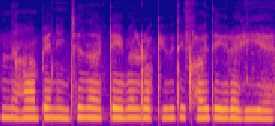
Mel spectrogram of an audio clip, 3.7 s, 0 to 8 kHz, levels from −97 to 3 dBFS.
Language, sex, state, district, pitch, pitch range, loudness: Hindi, female, Uttar Pradesh, Deoria, 210 Hz, 210-215 Hz, -23 LUFS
